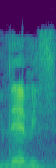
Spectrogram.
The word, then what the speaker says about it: Davis: Yo particularmente le pregunté al colombiano de 23 años, de Barranquilla, ¿cómo se pronuncia? Y Davis, así como se escribe.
